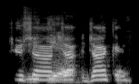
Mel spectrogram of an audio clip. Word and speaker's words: Quinshon Judkins: Yeah, it's pronounced Qshawn Junkin.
